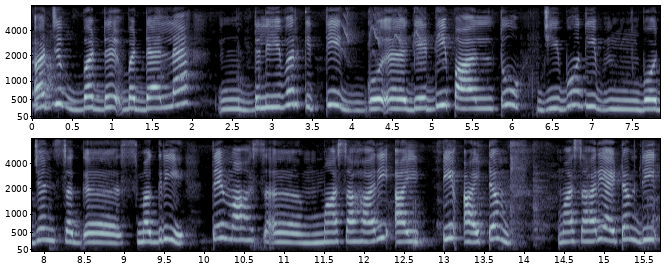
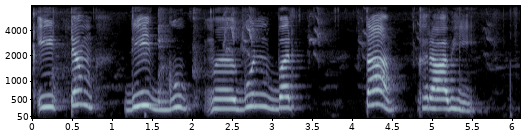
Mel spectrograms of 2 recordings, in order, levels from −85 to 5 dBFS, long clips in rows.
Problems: constant background noise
